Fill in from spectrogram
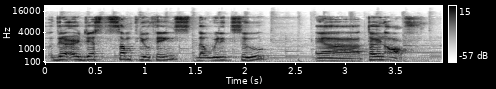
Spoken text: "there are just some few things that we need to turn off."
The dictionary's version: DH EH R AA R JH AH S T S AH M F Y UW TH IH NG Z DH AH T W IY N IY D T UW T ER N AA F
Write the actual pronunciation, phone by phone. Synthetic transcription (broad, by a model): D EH R AA R JH AH S T S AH M F Y UW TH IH NG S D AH T W IY N IY D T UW T ER N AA F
